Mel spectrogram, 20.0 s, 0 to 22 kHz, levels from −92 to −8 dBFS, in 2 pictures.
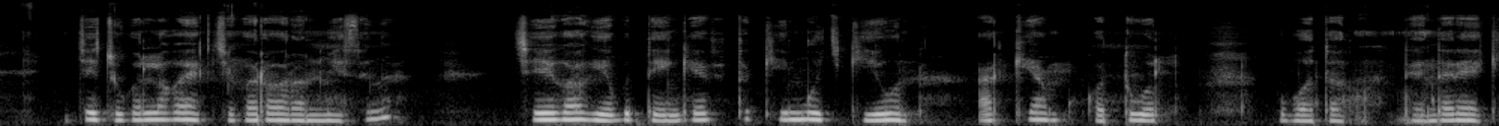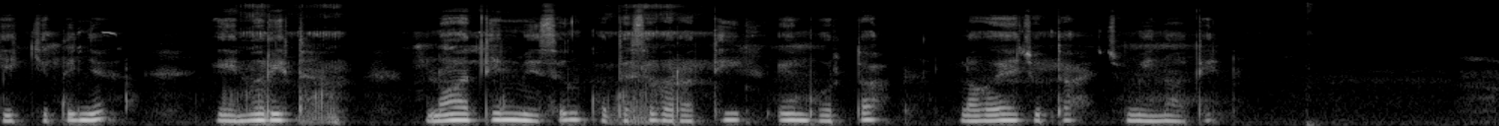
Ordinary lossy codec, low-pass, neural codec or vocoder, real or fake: none; 19.8 kHz; none; real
